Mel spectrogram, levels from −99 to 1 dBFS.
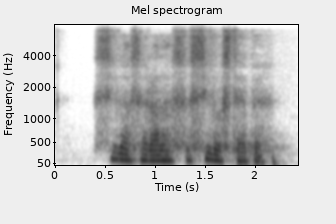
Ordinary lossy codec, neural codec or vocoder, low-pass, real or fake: Opus, 32 kbps; codec, 16 kHz in and 24 kHz out, 1 kbps, XY-Tokenizer; 7.2 kHz; fake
